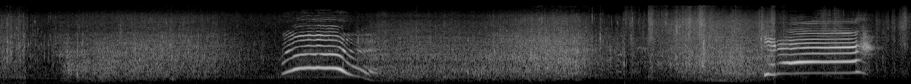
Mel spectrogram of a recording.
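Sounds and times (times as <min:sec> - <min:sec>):
gentle calm waves washing over a gravel and pebble beach: 0:00.0 - 0:02.5, 0:03.7 - 0:09.1.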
